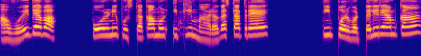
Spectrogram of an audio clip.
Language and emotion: Goan Konkani, surprised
